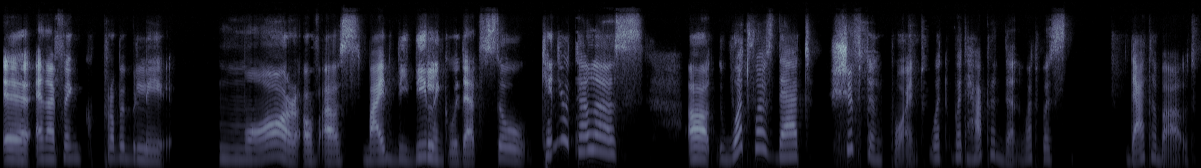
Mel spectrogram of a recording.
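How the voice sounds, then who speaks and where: Bright-voiced woman host, dry close sound. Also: mid-range voice, animated, a little slow, dry recording, low-quality recording. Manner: warm-up introductions with frequent ums and restarts. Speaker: host and emotional well-being coach. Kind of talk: casual interview chat.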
